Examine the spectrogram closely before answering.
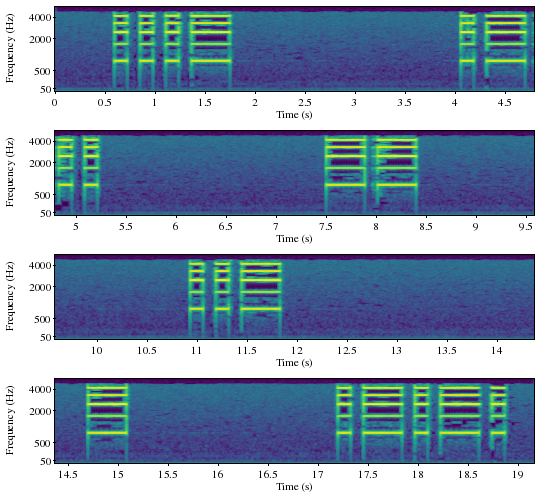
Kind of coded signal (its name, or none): Morse code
